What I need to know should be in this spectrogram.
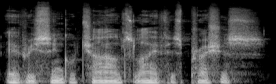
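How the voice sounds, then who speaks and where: Very deep, unhurried husky man guiding meditation. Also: completely flat delivery, bright, forceful tone. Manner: measured, deliberate, short phrases with long pauses. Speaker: Buddhist monk, meditation teacher. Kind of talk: guided meditation instruction.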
